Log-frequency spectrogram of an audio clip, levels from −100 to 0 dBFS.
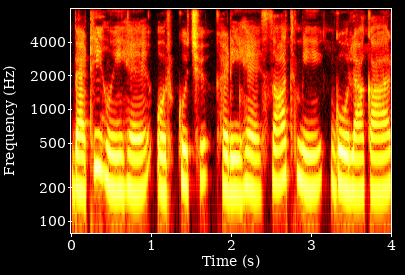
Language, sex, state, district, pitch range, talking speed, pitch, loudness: Hindi, female, Chhattisgarh, Korba, 190-220 Hz, 165 wpm, 195 Hz, -16 LUFS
